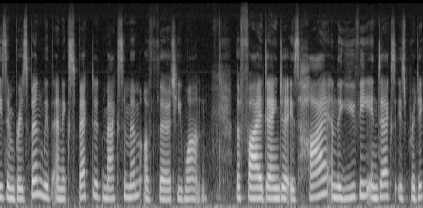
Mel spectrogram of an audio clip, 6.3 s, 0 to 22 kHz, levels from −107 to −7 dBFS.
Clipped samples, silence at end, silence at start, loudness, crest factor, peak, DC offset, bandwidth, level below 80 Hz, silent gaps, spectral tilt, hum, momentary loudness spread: under 0.1%; 0 s; 0 s; -31 LUFS; 18 dB; -14 dBFS; under 0.1%; 16 kHz; -58 dBFS; none; -5 dB/octave; none; 9 LU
